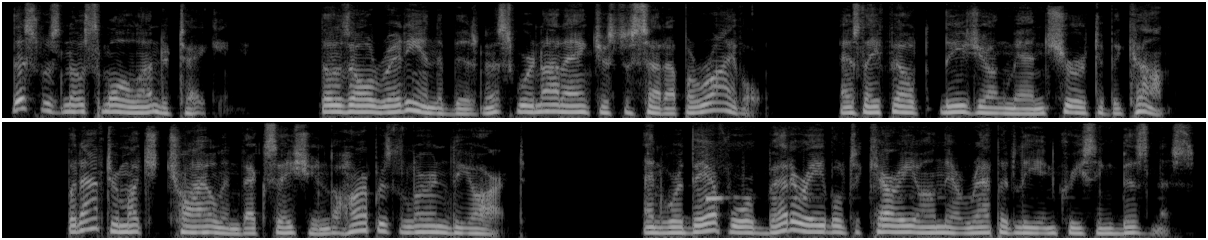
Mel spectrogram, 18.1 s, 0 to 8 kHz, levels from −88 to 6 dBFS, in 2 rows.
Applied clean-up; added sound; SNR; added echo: neural mask model DeepFilterNet 3.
